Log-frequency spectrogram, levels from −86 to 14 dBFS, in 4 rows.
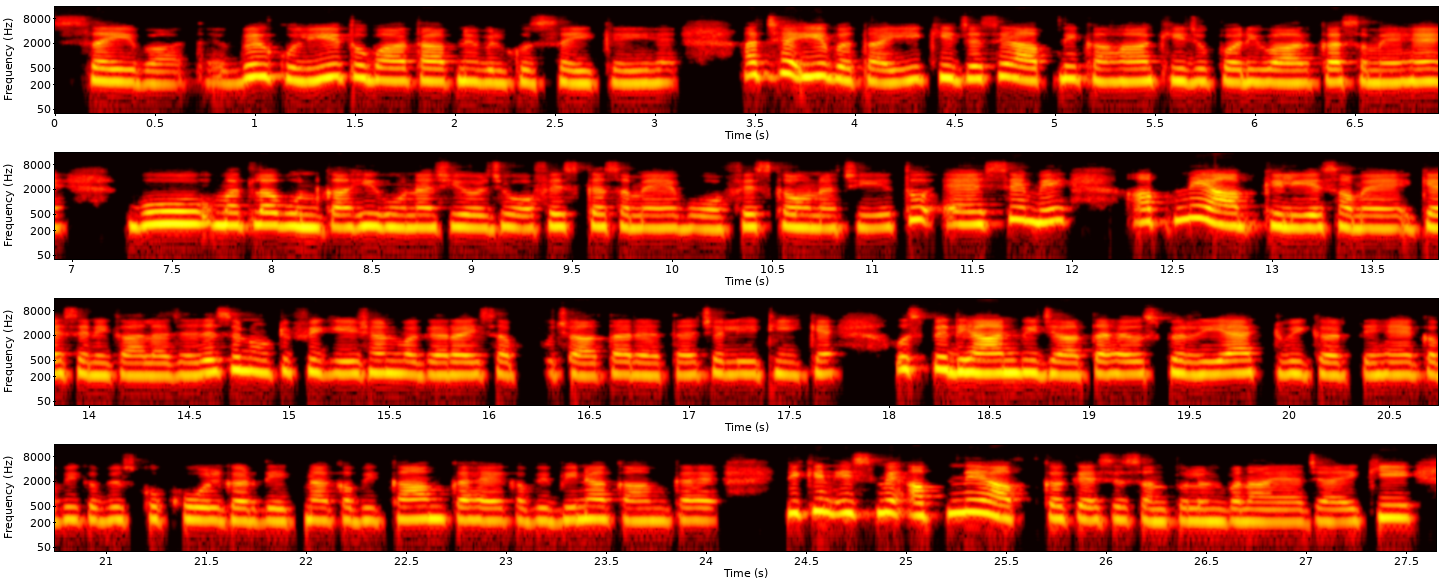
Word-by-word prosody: सही 240 Hz, -3 st, 0 dB
बात 210 Hz, -1 st, -9 dB
है, -, -, -12 dB
बिल्कुल 305 Hz, -2 st, +2 dB
ये 285 Hz, +5 st, +4 dB
तो 300 Hz, -, +2 dB
बात 250 Hz, -1 st, 0 dB
आपने 245 Hz, 0 st, +1 dB
बिल्कुल 225 Hz, 0 st, -4 dB
सही 215 Hz, -1 st, -3 dB
कही 220 Hz, -1 st, -4 dB
है। 230 Hz, 0 st, -7 dB, 0.4 s
अच्छा, 345 Hz, +2 st, +4 dB
ये 325 Hz, 0 st, +6 dB
बताइए 245 Hz, -2 st, 0 dB
कि 300 Hz, -2 st, +3 dB
जैसे 280 Hz, +4 st, 0 dB
आपने 265 Hz, +1 st, +2 dB
कहा 240 Hz, 0 st, +1 dB
कि 250 Hz, -2 st, -1 dB
जो 240 Hz, +1 st, -4 dB
परिवार 230 Hz, -2 st, +1 dB
का 235 Hz, -, +6 dB
समय 235 Hz, -1 st, -4 dB
है, 240 Hz, 0 st, +3 dB, 0.4 s
वो 290 Hz, +2 st, +5 dB
मतलब 275 Hz, 0 st, +2 dB
उनका 245 Hz, -1 st, +3 dB
ही 260 Hz, -, +3 dB
होना 240 Hz, -1 st, 0 dB
चाहिए 245 Hz, 0 st, -2 dB
और 235 Hz, -, -2 dB
जो 245 Hz, +2 st, -3 dB
ऑफ़िस 250 Hz, +2 st, -2 dB
का 255 Hz, -, +1 dB
समय 240 Hz, -2 st, -3 dB
है, 235 Hz, -, -2 dB
वो 225 Hz, -1 st, -5 dB
ऑफ़िस 250 Hz, +3 st, -3 dB
का 250 Hz, -, +1 dB
होना 235 Hz, -1 st, +1 dB
चाहिए। 240 Hz, +1 st, -6 dB
तो 365 Hz, -1 st, +1 dB
ऐसे 285 Hz, +6 st, 0 dB
में 335 Hz, +1 st, +3 dB, 0.4 s
अपने 355 Hz, +5 st, +2 dB
आप 265 Hz, -5 st, +7 dB
के 265 Hz, -, +2 dB
लिए 235 Hz, -1 st, +2 dB
समय 230 Hz, -2 st, 0 dB
कैसे 240 Hz, -1 st, 0 dB
निकाला 215 Hz, -1 st, -3 dB
जाए? 220 Hz, +1 st, -5 dB
जैसे 255 Hz, +4 st, +2 dB
नोटिफ़िकेशन 245 Hz, -2 st, -1 dB
वग़ैरह 225 Hz, 0 st, 0 dB
ये 225 Hz, -, -3 dB
सब 225 Hz, 0 st, -5 dB
कुछ 235 Hz, -2 st, -8 dB
आता 210 Hz, +2 st, 0 dB
रहता 220 Hz, 0 st, -4 dB
है, 220 Hz, -, -3 dB
चलिए 230 Hz, 0 st, -5 dB
ठीक 230 Hz, -1 st, -6 dB
है, 235 Hz, -, -1 dB, 0.3 s
उस 305 Hz, -1 st, +1 dB
पे 305 Hz, -2 st, +4 dB
ध्यान 250 Hz, -1 st, +7 dB
भी 250 Hz, 0 st, +1 dB
जाता 220 Hz, +1 st, +1 dB
है, 230 Hz, -, 0 dB
उस 235 Hz, 0 st, -5 dB
पे 255 Hz, -, 0 dB
रिएक्ट 240 Hz, +2 st, 0 dB
भी 235 Hz, 0 st, -3 dB
करते 220 Hz, 0 st, -3 dB
हैं, 225 Hz, 0 st, -2 dB
कभी-कभी 235 Hz, 0 st, -5 dB
उसको 245 Hz, +2 st, -7 dB
खोल 235 Hz, -2 st, 0 dB
कर 220 Hz, 0 st, 0 dB
देखना, 220 Hz, +2 st, -3 dB
कभी 225 Hz, -1 st, -5 dB
काम 245 Hz, +1 st, +2 dB
का 235 Hz, -, +2 dB
है, 225 Hz, -1 st, 0 dB
कभी 225 Hz, 0 st, -6 dB
बिना 245 Hz, +1 st, +2 dB
काम 225 Hz, -1 st, -3 dB
का 230 Hz, -, -1 dB
है। 230 Hz, -1 st, -1 dB, 0.4 s
लेकिन 345 Hz, +2 st, +3 dB
इसमें 345 Hz, +1 st, +2 dB
अपने 335 Hz, +4 st, +4 dB
आप 265 Hz, -5 st, +7 dB
का 255 Hz, -, 0 dB
कैसे 235 Hz, -1 st, -3 dB
संतुलन 215 Hz, -1 st, -3 dB
बनाया 210 Hz, -1 st, -2 dB
जाए, 210 Hz, 0 st, -4 dB
कि 265 Hz, -1 st, +2 dB
240 Hz, 220 wpm, -19 LUFS, 225-260 Hz, 0.4 s, आप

